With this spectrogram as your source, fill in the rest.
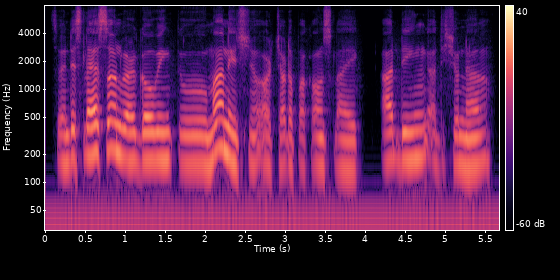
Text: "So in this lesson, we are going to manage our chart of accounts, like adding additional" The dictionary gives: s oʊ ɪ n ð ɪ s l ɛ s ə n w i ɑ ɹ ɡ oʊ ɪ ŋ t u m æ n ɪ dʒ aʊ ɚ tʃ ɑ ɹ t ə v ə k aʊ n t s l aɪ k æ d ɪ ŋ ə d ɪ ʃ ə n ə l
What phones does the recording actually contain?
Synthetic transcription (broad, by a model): s oʊ ɪ n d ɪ s l ɛ s ə n w i ɑ ɹ ɡ oʊ ɪ ŋ t u m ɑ n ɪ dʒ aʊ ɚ tʃ ɑ ɹ t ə p ə k aʊ n t s l aɪ k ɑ d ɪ ŋ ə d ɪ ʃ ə n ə l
